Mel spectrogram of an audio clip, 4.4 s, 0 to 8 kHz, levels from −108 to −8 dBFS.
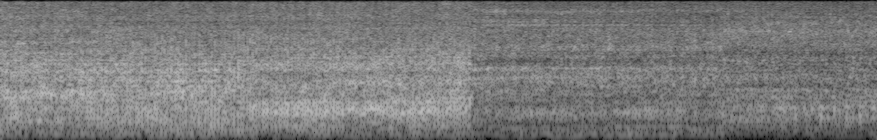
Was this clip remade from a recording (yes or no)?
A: yes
